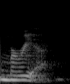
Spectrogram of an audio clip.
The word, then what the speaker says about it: Maria: in Spanish ah but do you hear me pronounce the sound ah at all when I say Maria Maria no both of those A's in English are pronounced ah which is the schwa upside down E Maria great in English Pennsylvania no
